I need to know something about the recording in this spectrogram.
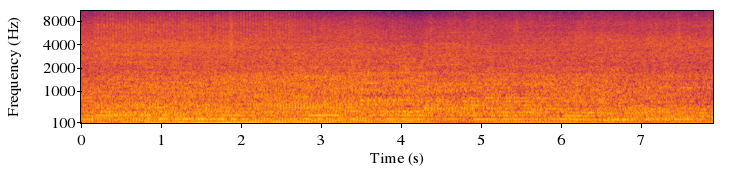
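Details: Riding mower after fitting a new deck belt: steady high-pitched small-engine drone at constant speed, no misses or knocking; mower running normally.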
